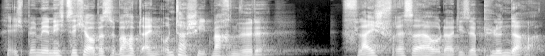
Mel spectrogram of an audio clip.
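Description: An actor playing a grim, pragmatic survivor in an audio drama, terse and resolute. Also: male voice, medium pitch, fairly quick, natural voice. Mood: reluctant. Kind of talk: German audio drama acting.

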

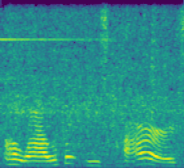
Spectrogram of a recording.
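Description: A woman's voice: medium pitch, unhurried, noisy background. A woman vlogger narrating a walk through an indoor train museum, exclaiming over every detail. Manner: gushing, exclamatory. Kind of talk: casual walkthrough narration.

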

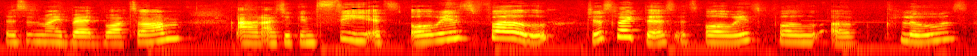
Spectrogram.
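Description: A woman's voice: mid-range voice, measured pace, a little hiss or hum. A woman in her twenties chatting casually to a handheld camera in a bedroom, rambling and correcting herself as she goes. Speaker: vlogger. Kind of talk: casual vlog chat. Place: small bedroom, indoors. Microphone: handheld camera at arm's length.

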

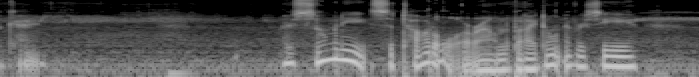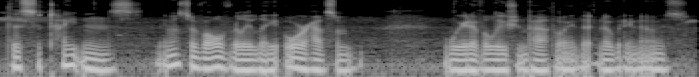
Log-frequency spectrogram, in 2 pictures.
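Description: A man playing a sleepy, tender boyfriend in a soft ASMR roleplay, murmuring to himself as he games and sometimes dropping into a whisper. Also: low-pitched, unhurried, gravelly, a little hiss or hum. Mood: absorbed, mildly puzzled. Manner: murmuring, dropping into whispers, hesitant self-talk. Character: sleepy, tender, sensitive boyfriend rambling while gaming. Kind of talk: soft intimate ASMR roleplay, unhurried rambling.

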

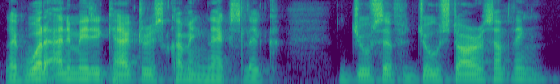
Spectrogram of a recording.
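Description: A young man from Pakistan speaks, mocking what he watches in a loose, rambling way full of filler words. His voice sits at an ordinary middle pitch. He sounds like a casual comedic commentator talking straight into his mic. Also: steady tone, normal speed, background noise. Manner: sarcastic, mocking, rambling with many "like"s. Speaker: video commentator.

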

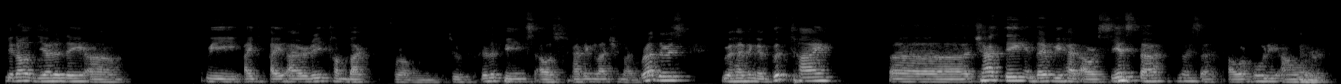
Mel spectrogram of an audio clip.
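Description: A man, a priest and native Cantonese speaker, giving a gentle, conversational reflection on the Sunday readings, often adding a questioning "no?". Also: mid-range voice, moderate pace. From Cantonese-speaking region. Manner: gentle, conversational, tag "no?" and soft laughs. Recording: echoey room.

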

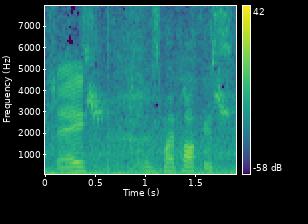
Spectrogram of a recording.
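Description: A teenage girl joking around in a suburban backyard, calling loudly to the dogs between giggles, recorded on a handheld phone. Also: mid-range voice, little pitch movement, measured pace. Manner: giggly, loud calls to dogs. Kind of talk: playful backyard roleplay chat. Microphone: handheld phone camera. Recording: noisy outdoor phone recording.

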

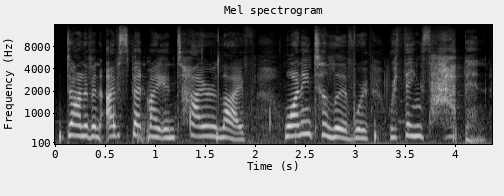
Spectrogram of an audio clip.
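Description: A woman's voice: high voice, moderate pace, a bit bright, slight background noise. A woman playing a restless, genteel young widow, wistful and wry, in a period audio drama. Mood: wistful longing.

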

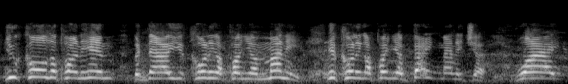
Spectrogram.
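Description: A man preaching outdoors to a crowd, shouting fiery challenges and punctuating his points with a sharp "huh?". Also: very high voice. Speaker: street preacher. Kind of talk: open-air shouted preaching to passers-by. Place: outdoors in a city, crowd around. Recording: dull lo-fi outdoor recording with crowd.

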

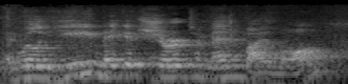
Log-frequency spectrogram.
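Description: A man's voice: high-pitched, lively intonation, unhurried. A man playing an impassioned, devout rebel holy man in a dramatic reading of an archaic verse play, declaiming his lines. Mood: impassioned, defiant. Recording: echoey conference room, distant, faint noise.

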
